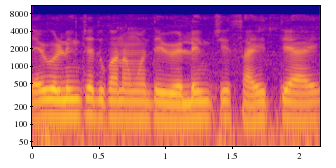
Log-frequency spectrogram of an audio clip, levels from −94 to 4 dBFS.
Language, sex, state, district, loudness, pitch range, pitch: Marathi, male, Maharashtra, Washim, -15 LUFS, 120-125 Hz, 125 Hz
